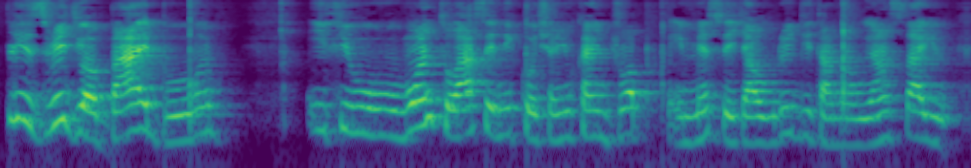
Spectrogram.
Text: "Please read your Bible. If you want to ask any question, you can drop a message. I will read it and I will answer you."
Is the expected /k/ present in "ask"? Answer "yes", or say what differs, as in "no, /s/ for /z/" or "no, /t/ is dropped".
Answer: no, /k/ is dropped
